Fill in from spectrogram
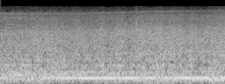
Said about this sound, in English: I should stop for that. Yeah, right? we'll wait for the garbage truck to go by.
